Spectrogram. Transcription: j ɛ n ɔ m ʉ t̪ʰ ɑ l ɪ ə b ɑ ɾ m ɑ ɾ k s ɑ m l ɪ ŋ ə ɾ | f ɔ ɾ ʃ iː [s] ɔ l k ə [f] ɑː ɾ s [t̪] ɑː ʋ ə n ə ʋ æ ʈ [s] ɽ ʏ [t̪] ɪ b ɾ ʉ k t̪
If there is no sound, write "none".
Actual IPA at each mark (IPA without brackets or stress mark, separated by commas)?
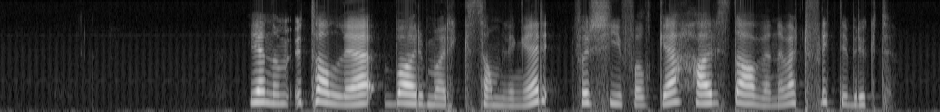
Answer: f, h, t̪, f, t̪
